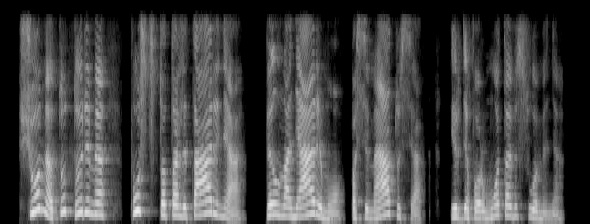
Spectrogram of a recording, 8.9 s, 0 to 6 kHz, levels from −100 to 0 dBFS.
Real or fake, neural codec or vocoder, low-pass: real; none; 5.4 kHz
